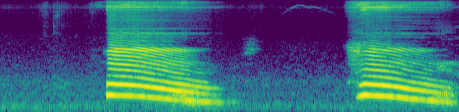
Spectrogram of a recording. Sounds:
Sigh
